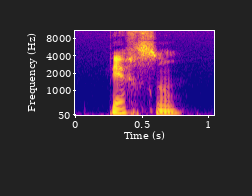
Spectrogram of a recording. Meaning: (adjective) Persian; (noun) 1. Persian language 2. Persian (cat)
- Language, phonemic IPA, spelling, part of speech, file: French, /pɛʁ.sɑ̃/, persan, adjective / noun, Fr-persan.ogg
